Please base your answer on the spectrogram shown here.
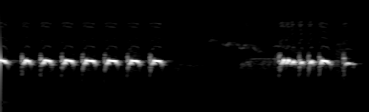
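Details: Steady series of about eight evenly spaced, clipped coos from a local zebra dove, a brief gap with a faint higher sliding note, then a faster cluster of coos.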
